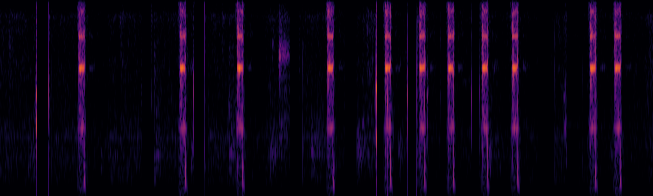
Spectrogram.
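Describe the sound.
Telephone keypad tones as a card number is entered into an automated phone menu: a long series of short, steady-pitched beeps in an uneven rhythm, heard alone without talk.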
